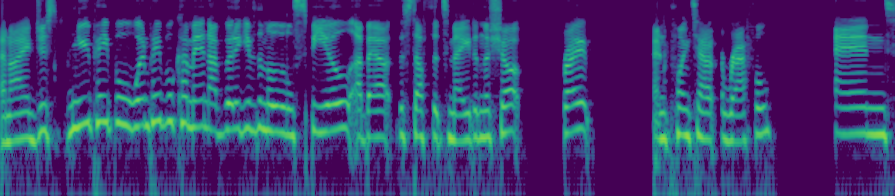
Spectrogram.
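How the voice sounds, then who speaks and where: In a very clean recording with a silent background, a woman with a fairly high pitch talks at a moderate pace, keeping her loudness very even and her pitch variation ordinary. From Australia. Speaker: gaming streamer. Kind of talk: casual chat.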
